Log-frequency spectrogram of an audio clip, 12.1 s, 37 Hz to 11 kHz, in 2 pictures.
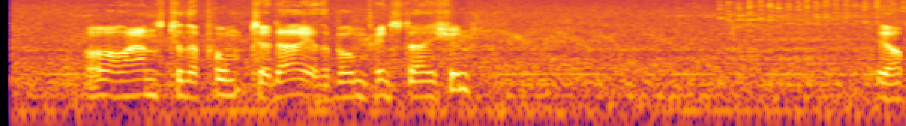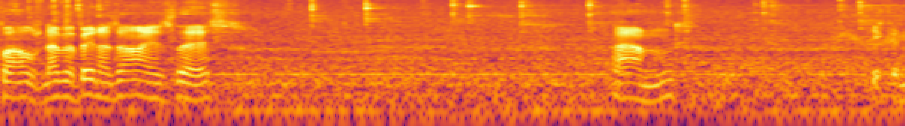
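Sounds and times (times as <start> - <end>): diesel pumps droning: 0.1 - 12.0.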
